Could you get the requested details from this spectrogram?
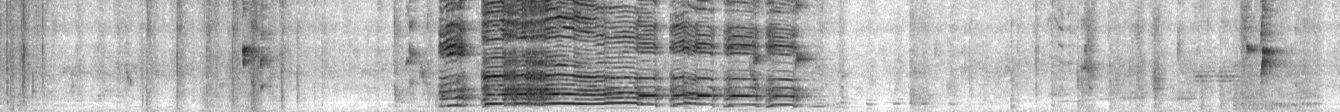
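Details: A special-class Kukuak balenggek chicken, a native breed from Solok, West Sumatra, gives a long, loud crow of about three seconds. The crow is broken into rapid, stuttering, repeated syllables. Faint clicks and rustling follow in the quiet afterwards.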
